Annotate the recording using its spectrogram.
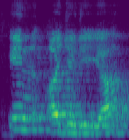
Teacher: اب یہاں سے دیکھ لیتے ہیں جی, ان پھر نون ساکن آ گیا, نون ساکن کے بعد پھر حمزہ ہے تو اس کا اظہار ہوگا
